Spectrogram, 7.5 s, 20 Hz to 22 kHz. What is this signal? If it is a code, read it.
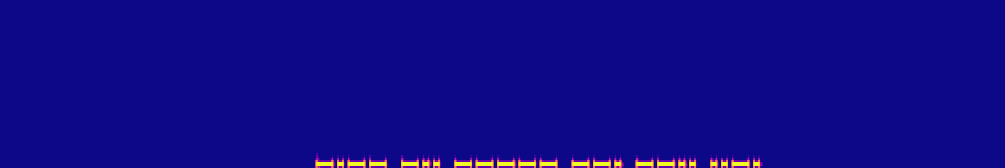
Morse code, heard as a keyed tone, about 30 wpm, 700 Hz. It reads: YD0GZF
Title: DXCC-100 Call Signs - 6 Characters - Repeated 3x - 30wpm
